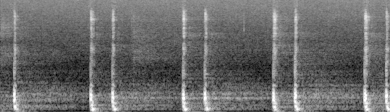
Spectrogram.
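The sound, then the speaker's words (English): A mother's heartbeat as heard from the womb: steady, muffled lub-dub double thumps roughly once a second over a constant low, whooshing rumble, with no voices. “This soothing rhythm of your mom's heartbeat.”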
